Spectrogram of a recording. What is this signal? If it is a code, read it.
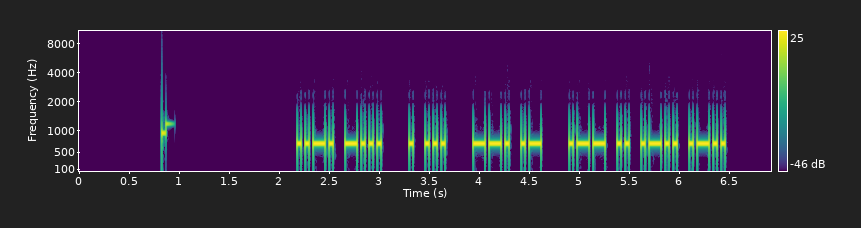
Morse code, heard as a keyed tone, about 30 wpm, 700 Hz. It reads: FB ES GA WILL
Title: Common QSO Phrases Encore 30wpm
